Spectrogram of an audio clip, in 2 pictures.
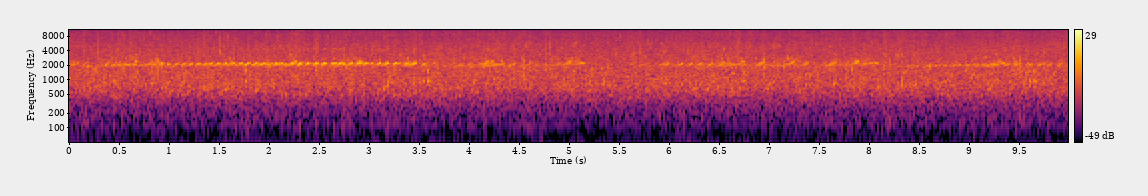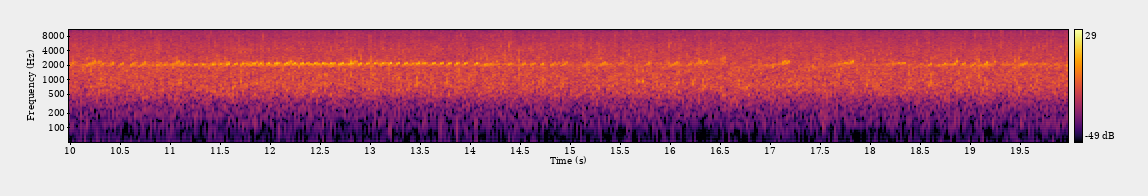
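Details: Kajika frogs in a clear-water stream, a beautiful bird-like voice: two long bouts of high, rapidly pulsed whistled trilling, early and again midway, with scattered chirps between over the constant flow of water.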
